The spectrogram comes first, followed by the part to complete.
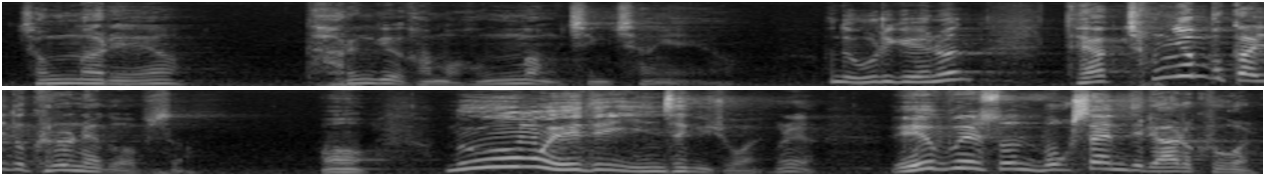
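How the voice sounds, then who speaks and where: A middle-aged male pastor giving a lively, conversational sermon in church, full of rhetorical questions. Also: on the high side, slightly rough. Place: church sanctuary.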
